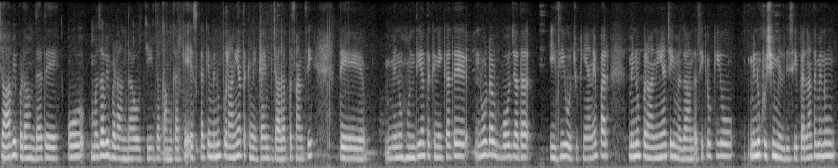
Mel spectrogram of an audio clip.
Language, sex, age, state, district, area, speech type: Punjabi, female, 30-45, Punjab, Kapurthala, urban, spontaneous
